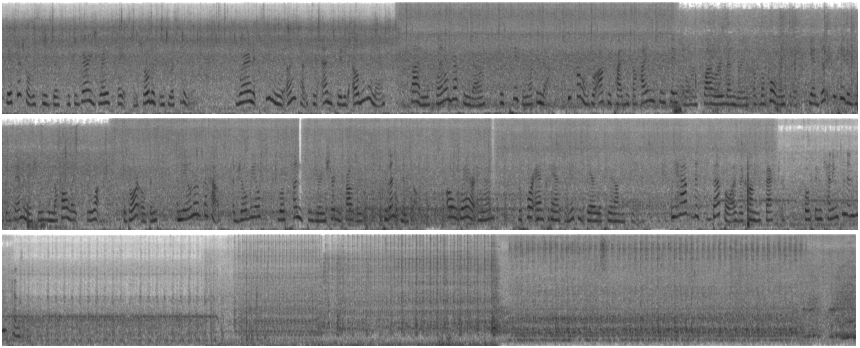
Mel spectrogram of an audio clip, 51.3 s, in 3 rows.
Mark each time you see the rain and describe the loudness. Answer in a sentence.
The rain can be heard from 0.0 to 51.3 s, getting quieter.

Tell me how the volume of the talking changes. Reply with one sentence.
The loudness of the talking stays about the same.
